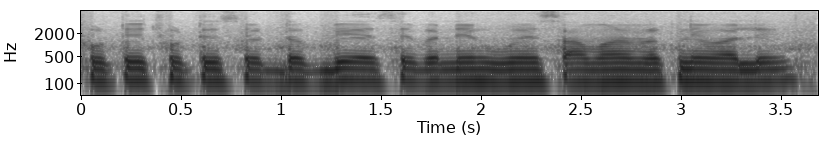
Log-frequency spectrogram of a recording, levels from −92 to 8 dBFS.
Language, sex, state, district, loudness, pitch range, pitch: Hindi, male, Uttar Pradesh, Lucknow, -12 LUFS, 115-120 Hz, 115 Hz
